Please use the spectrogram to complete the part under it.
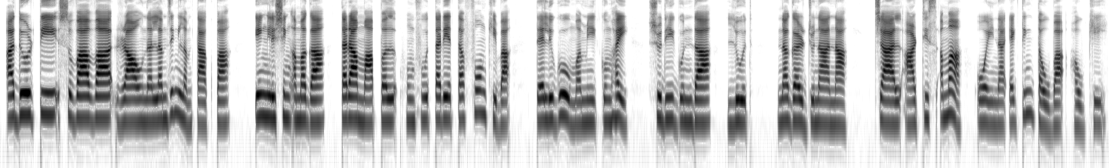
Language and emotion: Manipuri, neutral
